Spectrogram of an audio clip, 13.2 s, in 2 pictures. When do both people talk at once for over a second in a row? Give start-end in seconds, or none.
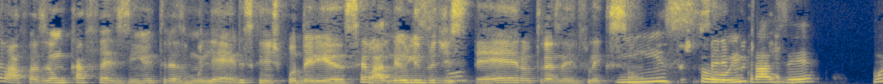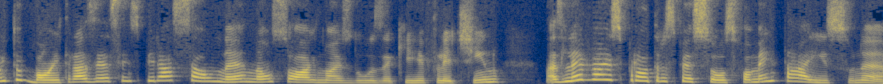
4.6-5.9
